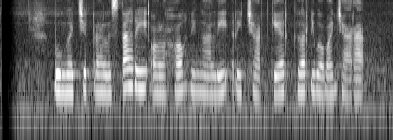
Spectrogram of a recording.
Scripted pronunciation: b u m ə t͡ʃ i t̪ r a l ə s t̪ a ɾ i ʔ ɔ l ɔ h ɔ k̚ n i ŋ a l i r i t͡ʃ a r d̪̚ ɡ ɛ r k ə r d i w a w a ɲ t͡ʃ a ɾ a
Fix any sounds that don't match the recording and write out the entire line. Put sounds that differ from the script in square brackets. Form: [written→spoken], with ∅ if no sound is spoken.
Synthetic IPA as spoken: b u [m→ŋ] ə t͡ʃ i t̪ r a l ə s t̪ a ɾ i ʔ ɔ l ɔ h ɔ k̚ n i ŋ a l i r i t͡ʃ a r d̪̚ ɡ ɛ r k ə r d i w a w a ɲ t͡ʃ a ɾ a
